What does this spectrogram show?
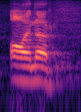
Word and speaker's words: honour: HONOUR इसको बोलते हैं ऑनर। अब तुम कहोगे सर शुरुआत में H है तो इसको हॉनर क्यों नहीं कह रहे, क्योंकि जो वहाँ पर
